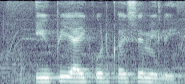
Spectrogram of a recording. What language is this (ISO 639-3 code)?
bho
